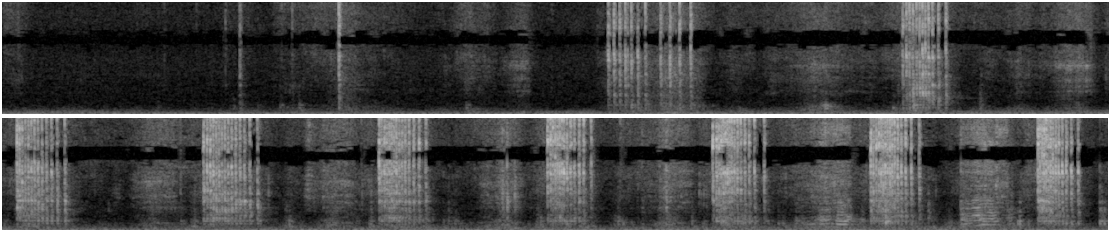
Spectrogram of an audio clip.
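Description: A ratchet wrench clicking in short bursts, about one a second from a few seconds in, as it turns a Toyota Corolla's cartridge oil filter housing cap back on.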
